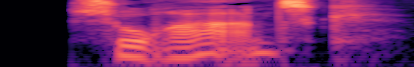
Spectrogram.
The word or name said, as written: soransk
